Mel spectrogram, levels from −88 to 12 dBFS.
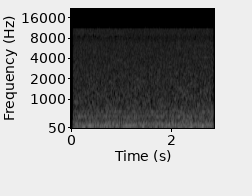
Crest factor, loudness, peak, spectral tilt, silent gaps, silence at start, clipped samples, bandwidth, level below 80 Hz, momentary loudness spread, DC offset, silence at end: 14 dB; -50 LUFS; -36 dBFS; -4 dB/octave; none; 0.05 s; under 0.1%; 11.5 kHz; -62 dBFS; 1 LU; under 0.1%; 0 s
